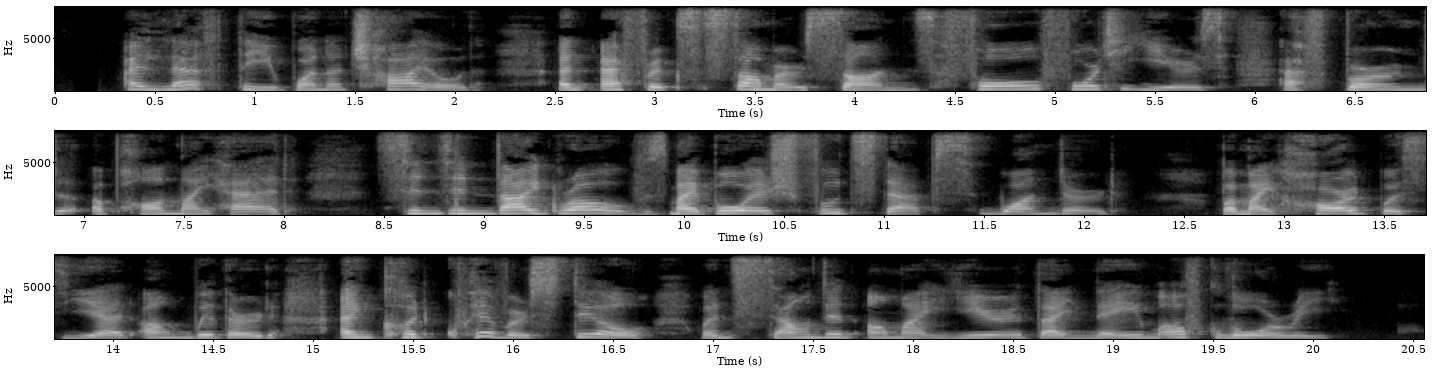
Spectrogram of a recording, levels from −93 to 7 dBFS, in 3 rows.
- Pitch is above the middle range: Yes, high, 240 Hz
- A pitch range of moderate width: Yes, average, 3.5 semitones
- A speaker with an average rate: No, slow, 130 wpm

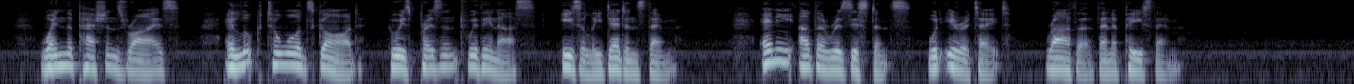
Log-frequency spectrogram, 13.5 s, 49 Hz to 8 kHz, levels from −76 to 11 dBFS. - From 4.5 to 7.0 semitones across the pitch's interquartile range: Yes, average, 5.0 semitones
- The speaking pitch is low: Yes, low, 120 Hz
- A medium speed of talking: No, slow, 110 wpm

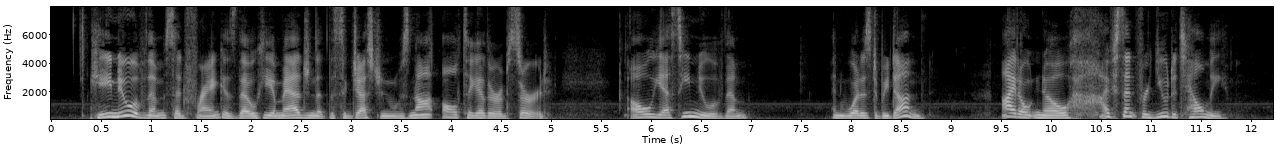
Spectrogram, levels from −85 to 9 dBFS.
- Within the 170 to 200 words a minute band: Yes, average, 190 wpm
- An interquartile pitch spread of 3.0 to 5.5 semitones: Yes, average, 3.8 semitones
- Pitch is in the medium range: Yes, medium, 165 Hz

